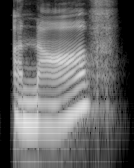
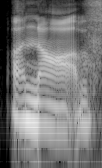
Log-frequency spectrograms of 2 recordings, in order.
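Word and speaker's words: עָנָו: And that's a nav. A nav. It might be a nav because sometimes V's are pronounced as B's in Hebrew.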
